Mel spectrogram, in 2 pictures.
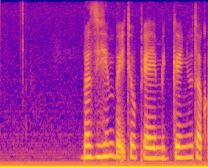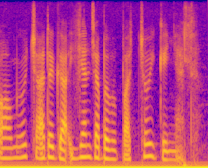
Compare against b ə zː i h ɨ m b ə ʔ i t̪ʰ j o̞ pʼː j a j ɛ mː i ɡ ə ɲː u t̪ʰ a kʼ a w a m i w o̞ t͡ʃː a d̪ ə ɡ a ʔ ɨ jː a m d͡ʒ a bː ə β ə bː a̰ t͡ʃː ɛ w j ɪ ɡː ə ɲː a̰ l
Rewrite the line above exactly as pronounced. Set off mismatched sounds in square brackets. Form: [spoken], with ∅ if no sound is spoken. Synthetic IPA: b ə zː i h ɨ m b ə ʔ i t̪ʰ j o̞ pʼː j a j ɛ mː i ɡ ə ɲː u t̪ʰ [ə] kʼ a w a m i w o̞ t͡ʃː a d̪ ə ɡ a ʔ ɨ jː a [n] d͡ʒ a bː ə β ə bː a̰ t͡ʃː ɛ w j ɪ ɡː ə ɲː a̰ l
